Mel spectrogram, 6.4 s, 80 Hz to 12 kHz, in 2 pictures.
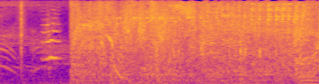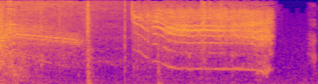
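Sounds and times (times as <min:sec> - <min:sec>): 
squeaky rising rubbery squeals: 0:00.5 - 0:06.0
robotic balloon animal maker whirring and clanking: 0:00.7 - 0:04.3.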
